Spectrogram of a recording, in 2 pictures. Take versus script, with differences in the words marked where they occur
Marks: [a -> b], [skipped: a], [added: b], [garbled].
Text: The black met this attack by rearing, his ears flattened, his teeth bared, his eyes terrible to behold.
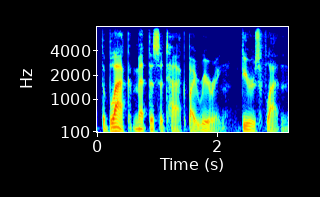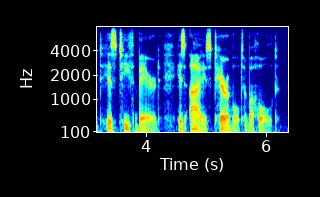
The black met this attack by rearing, [skipped: his] ears flattened, his teeth bared, his eyes terrible to behold.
